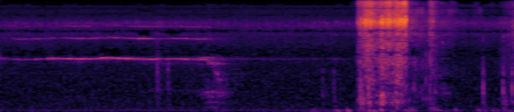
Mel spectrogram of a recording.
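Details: Bull elk (Cervus canadensis) in the September rut bugle a long, high, steady whistle breaking into low grunting chuckles; rutting call, with elk fighting during the rut.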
